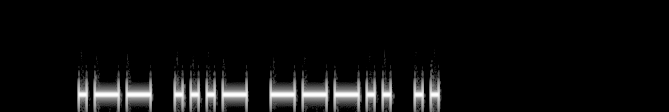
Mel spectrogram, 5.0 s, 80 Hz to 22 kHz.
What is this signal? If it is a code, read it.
Morse code, heard as a keyed tone, about 21 wpm, 700 Hz. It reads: WV8I
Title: USA Call Signs - 4 Characters - Repeated 3x - 20wpm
